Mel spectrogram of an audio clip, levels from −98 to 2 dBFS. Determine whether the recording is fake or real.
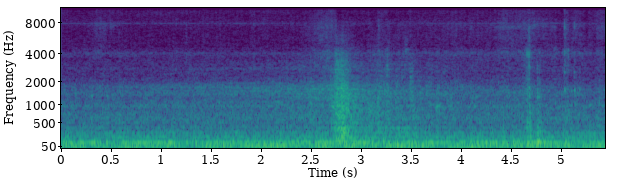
real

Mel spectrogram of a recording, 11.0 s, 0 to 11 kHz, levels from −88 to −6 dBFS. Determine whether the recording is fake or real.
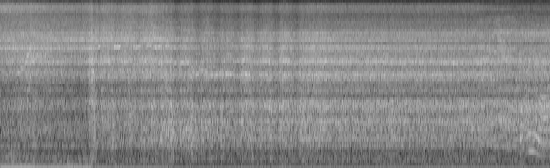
real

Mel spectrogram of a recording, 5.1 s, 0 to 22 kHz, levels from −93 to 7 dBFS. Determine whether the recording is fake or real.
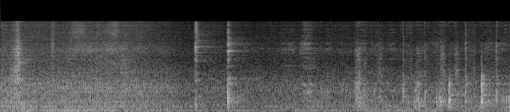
fake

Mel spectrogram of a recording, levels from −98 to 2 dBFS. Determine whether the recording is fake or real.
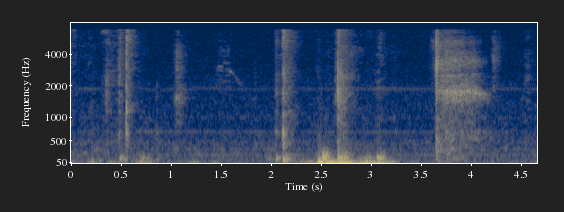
real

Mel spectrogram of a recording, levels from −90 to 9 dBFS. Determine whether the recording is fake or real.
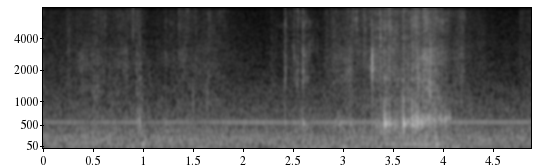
real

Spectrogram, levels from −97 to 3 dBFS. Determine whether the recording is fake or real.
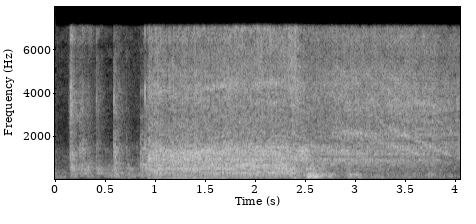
fake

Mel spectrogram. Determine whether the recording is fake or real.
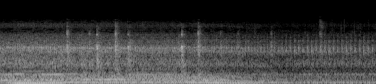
real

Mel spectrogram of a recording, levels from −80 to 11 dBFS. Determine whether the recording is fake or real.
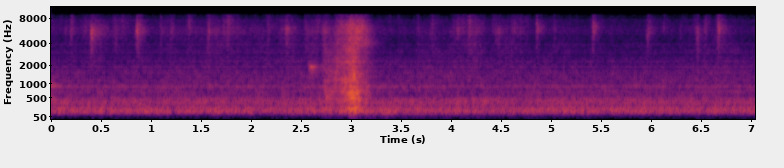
fake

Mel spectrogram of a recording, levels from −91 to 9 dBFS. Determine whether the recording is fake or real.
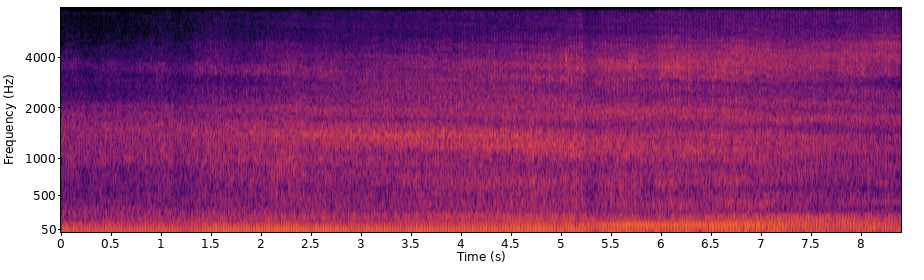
real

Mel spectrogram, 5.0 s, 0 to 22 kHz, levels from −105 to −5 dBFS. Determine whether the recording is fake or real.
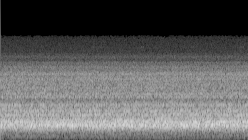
real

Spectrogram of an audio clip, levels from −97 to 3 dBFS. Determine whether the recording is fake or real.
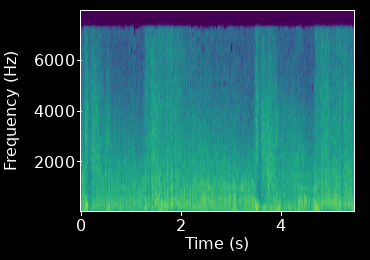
fake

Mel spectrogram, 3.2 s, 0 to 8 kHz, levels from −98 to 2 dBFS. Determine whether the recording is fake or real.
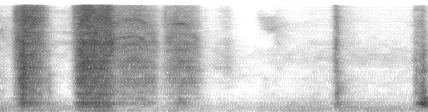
fake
